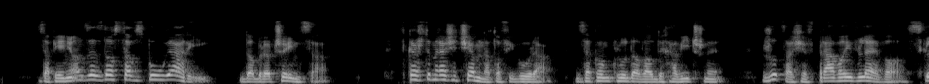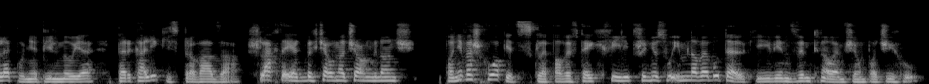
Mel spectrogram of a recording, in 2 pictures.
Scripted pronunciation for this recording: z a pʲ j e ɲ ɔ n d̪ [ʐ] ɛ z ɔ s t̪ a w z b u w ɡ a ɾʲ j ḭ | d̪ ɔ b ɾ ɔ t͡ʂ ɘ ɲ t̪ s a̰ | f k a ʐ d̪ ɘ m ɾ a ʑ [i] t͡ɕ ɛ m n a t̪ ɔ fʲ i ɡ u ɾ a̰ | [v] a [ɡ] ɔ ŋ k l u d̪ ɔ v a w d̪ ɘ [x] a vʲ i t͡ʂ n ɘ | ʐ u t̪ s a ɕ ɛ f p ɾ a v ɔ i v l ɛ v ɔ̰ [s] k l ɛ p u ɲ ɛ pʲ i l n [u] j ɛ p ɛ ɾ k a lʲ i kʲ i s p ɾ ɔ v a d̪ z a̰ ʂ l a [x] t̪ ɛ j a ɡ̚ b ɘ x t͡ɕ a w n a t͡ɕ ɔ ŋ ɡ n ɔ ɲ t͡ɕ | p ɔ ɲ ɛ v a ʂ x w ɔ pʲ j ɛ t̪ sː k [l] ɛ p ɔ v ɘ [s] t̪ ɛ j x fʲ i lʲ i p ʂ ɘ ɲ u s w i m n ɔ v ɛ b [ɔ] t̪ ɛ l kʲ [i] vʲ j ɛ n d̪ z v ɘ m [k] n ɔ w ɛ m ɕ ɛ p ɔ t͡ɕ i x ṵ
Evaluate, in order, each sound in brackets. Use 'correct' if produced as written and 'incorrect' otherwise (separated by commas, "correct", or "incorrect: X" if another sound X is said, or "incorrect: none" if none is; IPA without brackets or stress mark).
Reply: incorrect: z, incorrect: ɛ, incorrect: z, incorrect: k, correct, correct, correct, correct, correct, incorrect: f, incorrect: u, correct, correct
